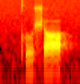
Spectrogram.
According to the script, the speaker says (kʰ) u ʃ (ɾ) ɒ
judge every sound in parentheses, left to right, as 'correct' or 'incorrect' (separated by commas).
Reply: incorrect, correct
